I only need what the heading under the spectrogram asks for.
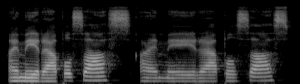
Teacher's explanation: it's just a very quick light flap because the D does come between two vowels here and the D between vowels just like the T between vowels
